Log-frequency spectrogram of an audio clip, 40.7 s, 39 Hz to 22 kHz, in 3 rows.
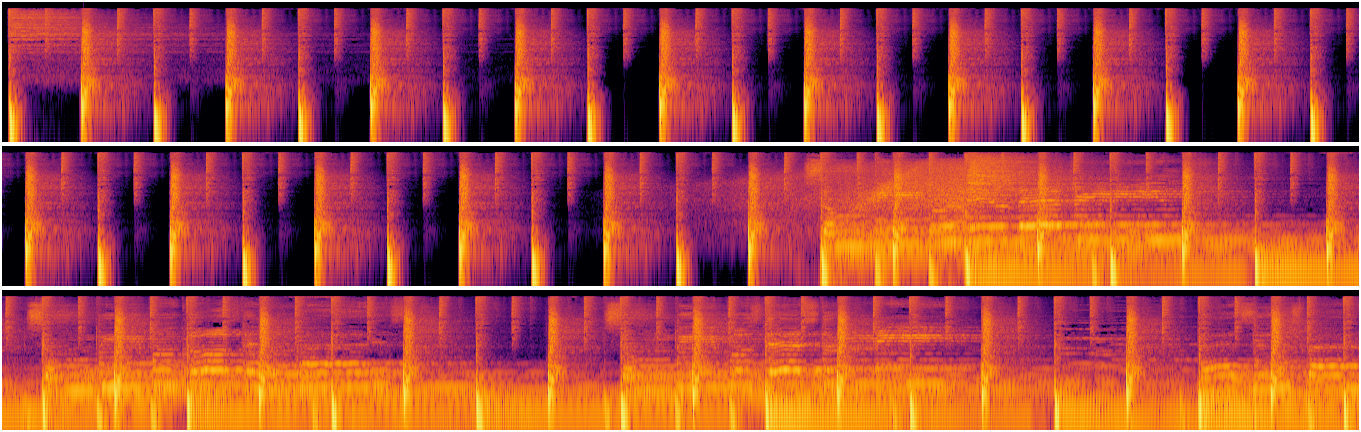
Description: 80s ReDrum; DJ Mhark

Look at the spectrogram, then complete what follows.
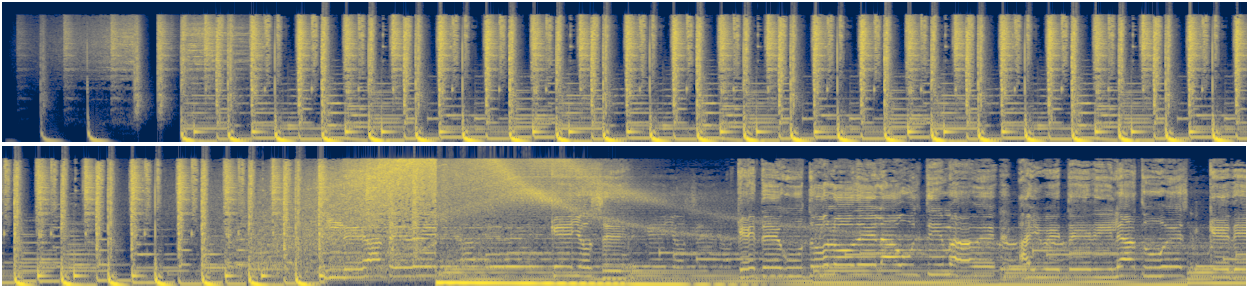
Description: Latin House; Redrum

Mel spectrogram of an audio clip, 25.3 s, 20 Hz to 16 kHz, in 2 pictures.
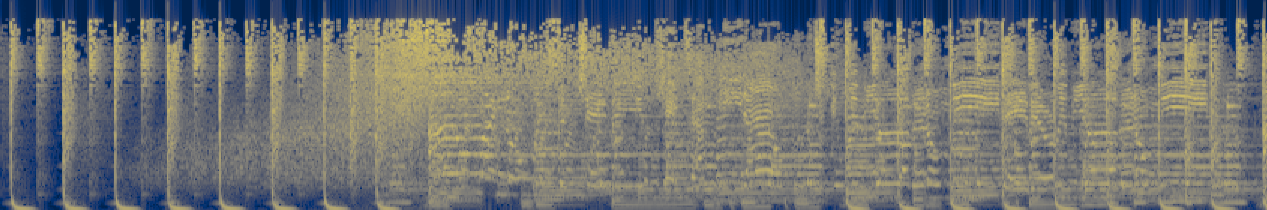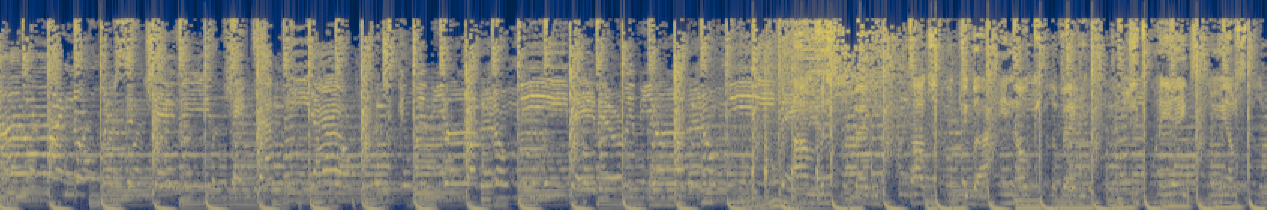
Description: DISCO 115 bpm Em; remixplanet

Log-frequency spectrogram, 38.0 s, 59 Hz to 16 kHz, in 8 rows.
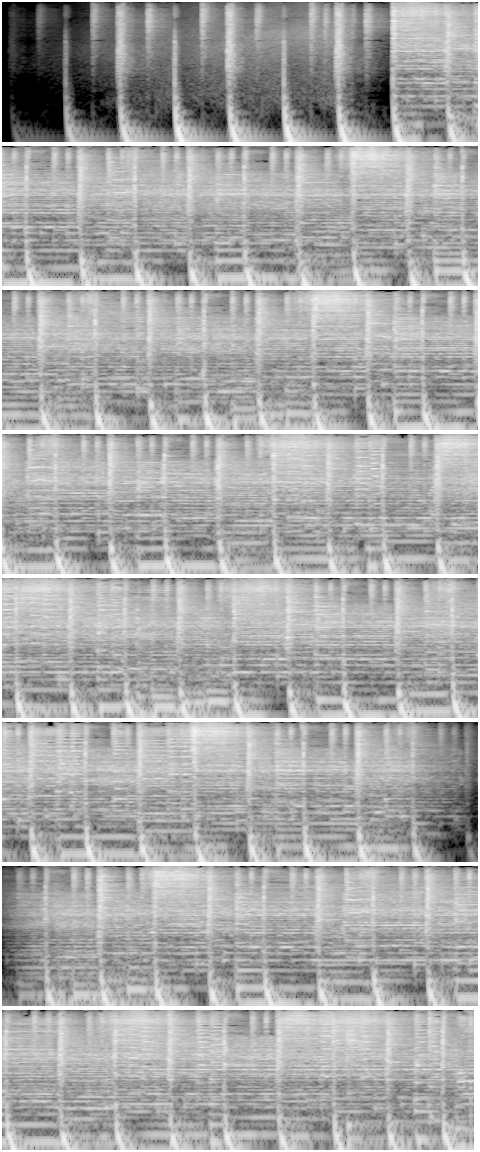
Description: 80s Club 110 bpm CLEAN

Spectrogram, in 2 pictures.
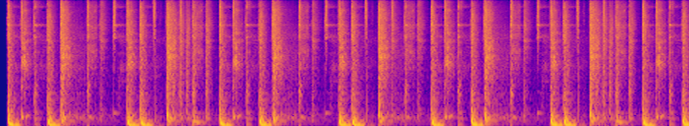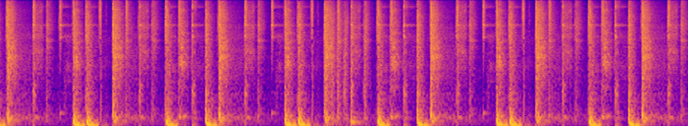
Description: Hip Hop; Dj Intro Outro; Redrum

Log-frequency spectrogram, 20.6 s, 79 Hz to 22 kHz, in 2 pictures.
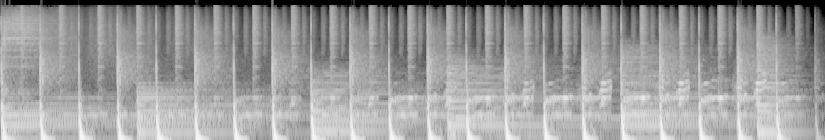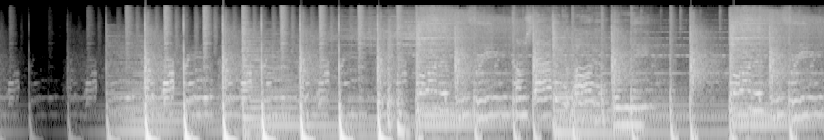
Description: Transition Re Drum 124 99 Bpm; 2019 Mainstream VIP Transition Tool; Vegas Edit

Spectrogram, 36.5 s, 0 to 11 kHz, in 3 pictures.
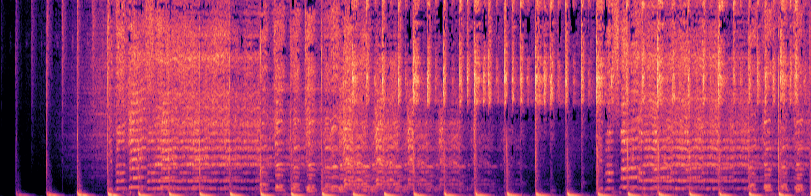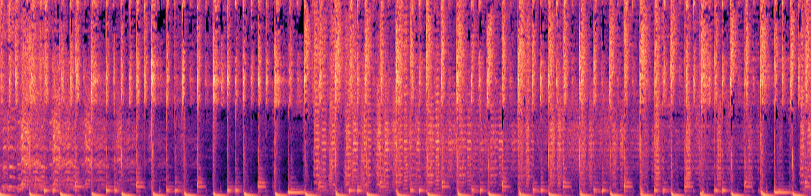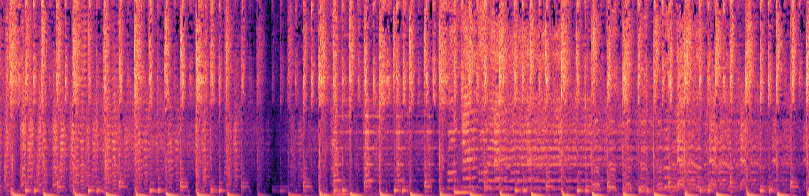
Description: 70s Redrum 136bpm

